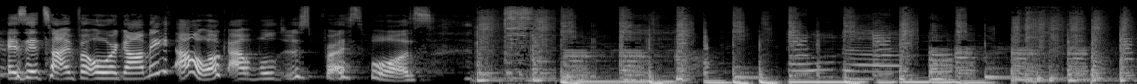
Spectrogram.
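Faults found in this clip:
Time-stretched section, 2.28 s to 10.84 s. Abrupt drop in pace at 2.28 s, pitch unchanged. Sound runs at 0.536x speed, close to half. Audio drags throughout. Likely a time-stretch stage in the processing chain. It pads the audio by repeating short overlapping pieces, so it keeps the pitch. Pace snaps back at 10.84 s.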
